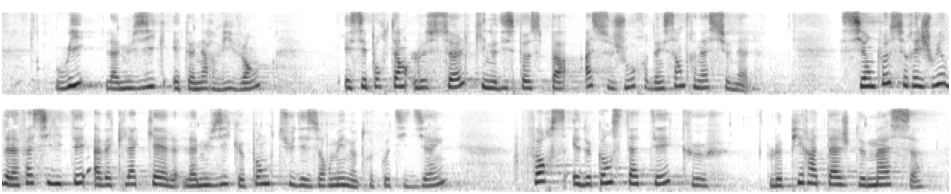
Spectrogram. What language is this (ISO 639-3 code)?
fra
